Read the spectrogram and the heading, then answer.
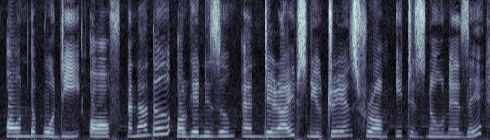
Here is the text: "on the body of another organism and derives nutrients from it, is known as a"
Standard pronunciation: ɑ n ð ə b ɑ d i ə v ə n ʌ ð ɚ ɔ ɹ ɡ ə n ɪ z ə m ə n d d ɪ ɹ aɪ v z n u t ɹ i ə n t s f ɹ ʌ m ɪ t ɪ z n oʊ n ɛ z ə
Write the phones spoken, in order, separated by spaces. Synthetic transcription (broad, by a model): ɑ n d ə b ɑ d i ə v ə n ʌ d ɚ ɔ ɹ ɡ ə n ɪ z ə m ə n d d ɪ ɹ aɪ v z n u t ɹ i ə n s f ɹ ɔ m ɪ t ɪ z n oʊ n ɛ z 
